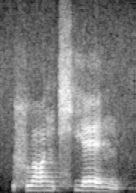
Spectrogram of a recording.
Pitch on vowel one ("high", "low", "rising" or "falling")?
high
